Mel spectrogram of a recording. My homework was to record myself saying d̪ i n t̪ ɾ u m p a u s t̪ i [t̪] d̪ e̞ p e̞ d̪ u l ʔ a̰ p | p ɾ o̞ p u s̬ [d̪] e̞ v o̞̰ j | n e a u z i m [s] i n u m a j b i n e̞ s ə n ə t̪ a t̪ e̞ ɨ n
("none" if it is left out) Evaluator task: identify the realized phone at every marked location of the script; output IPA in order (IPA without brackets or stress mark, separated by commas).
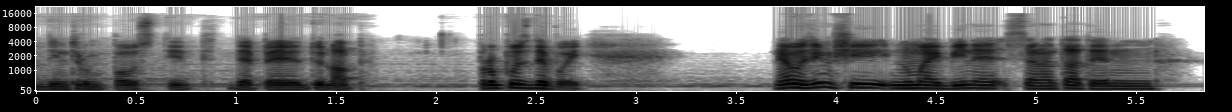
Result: t̪, d̪, ʃ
